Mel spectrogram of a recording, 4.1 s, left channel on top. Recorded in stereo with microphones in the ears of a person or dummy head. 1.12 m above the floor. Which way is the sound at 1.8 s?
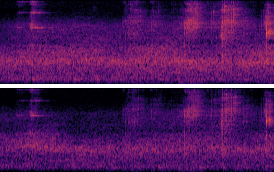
10° right (ahead or behind).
